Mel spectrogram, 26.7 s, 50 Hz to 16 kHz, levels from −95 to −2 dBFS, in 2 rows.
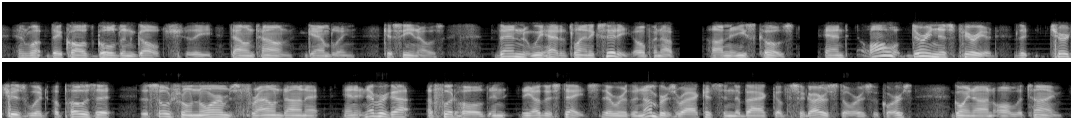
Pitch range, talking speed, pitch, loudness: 110-150 Hz, 145 wpm, 125 Hz, -25 LUFS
